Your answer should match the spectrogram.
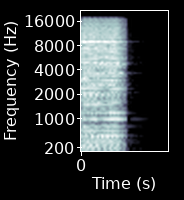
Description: CHORDS; EastWest; Dance Mega Hip Hop Electro

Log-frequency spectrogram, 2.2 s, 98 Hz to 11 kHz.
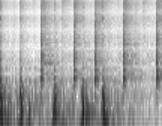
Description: LOOP, 70's Breakbeats; USB Soundscan vol.46; AKAI

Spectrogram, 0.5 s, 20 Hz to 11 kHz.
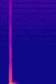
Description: Tom, Fricke MFB-522

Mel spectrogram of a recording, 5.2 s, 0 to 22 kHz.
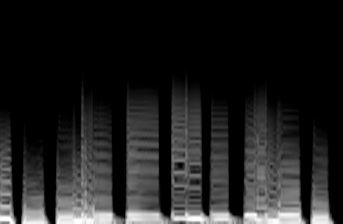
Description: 173 Bass, Drum n Bass

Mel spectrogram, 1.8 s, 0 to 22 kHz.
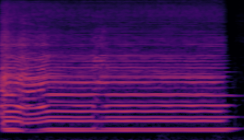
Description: FIDDLE FX; Sampleheads; Whole Lotta Country 1 & 2

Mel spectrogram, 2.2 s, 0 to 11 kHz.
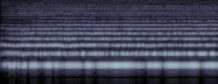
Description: CHO Yhh, Roland; Sound & Vision - Gigapack I CD 2 (Roland)

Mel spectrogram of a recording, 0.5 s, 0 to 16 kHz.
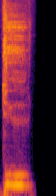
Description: DOOT D3, Jazz; ILIO; Vocal Planet; Jazz & FX; JAZZCOMBO

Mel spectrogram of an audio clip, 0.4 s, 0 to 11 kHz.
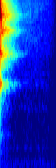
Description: wood bone, Ireland; World Combos; E-MU Producer Series Vol. 7 – Old World Instruments

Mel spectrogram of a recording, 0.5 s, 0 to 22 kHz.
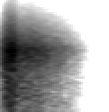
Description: CLAP, Vermona Mono15 Drums; Stereo layers; blend with snare

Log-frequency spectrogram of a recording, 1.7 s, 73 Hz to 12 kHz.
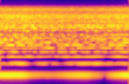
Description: SYN JD8000, Roland; Sound & Vision - Gigapack I CD 2; JD 800/990

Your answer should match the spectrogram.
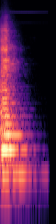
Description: BRA BARI, Bariton Sax

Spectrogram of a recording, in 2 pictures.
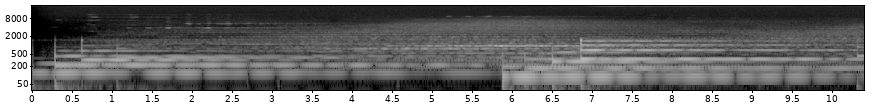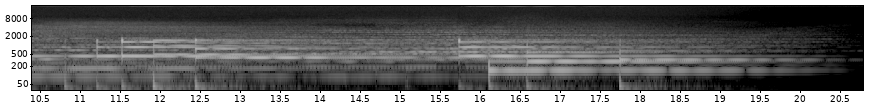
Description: Ambient Keys; Sonic Foundry (Sony Creative Software); Slow Silhouette

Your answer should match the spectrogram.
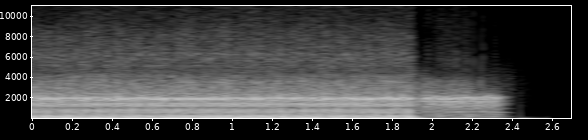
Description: CARTRASH; USB Soundscan vol.01; Hard & Loud Techno; AKAI

